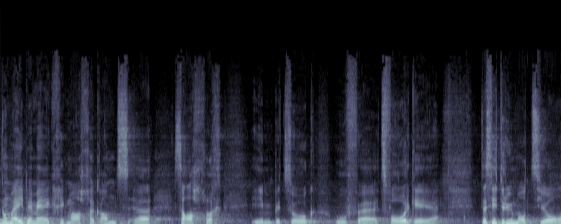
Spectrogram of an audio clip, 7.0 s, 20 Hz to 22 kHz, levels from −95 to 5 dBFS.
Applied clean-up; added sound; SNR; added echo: none; none; none; none.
